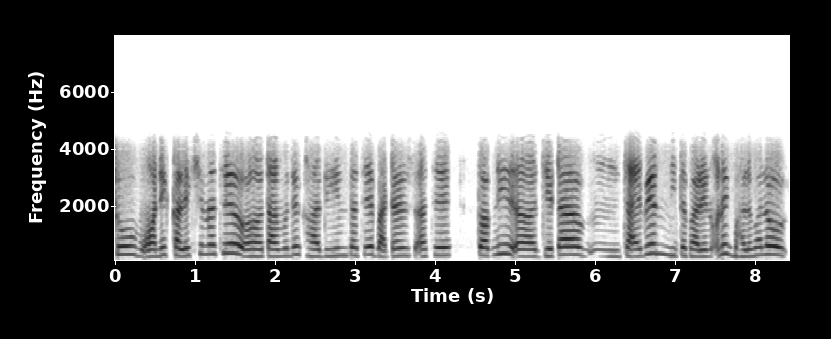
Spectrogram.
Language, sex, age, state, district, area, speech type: Bengali, female, 18-30, West Bengal, Uttar Dinajpur, urban, conversation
